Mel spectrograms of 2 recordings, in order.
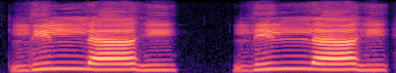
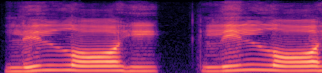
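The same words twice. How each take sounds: First: للہ with thin light lam, stretched and louder; light lillah. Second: للہ with thick heavy lam, the wrong way; wrong heavy lillah. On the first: Teacher shows students thin-lam للہ, slow and louder. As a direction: hold للہ long with a thin, stressed lam. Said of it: "اوپر تشدید بھی ہے تو سختی سے بھی ادا کریں گے". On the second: Teacher demonstrates the wrong heavy للہ to students. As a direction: darken the lam in للہ to show the mistake. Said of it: "اس کو آپ نے اس طرح نہیں کرنا". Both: Shown as a demonstration.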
